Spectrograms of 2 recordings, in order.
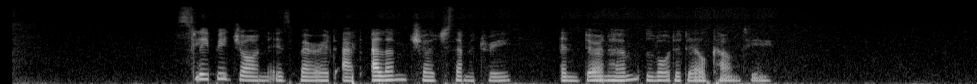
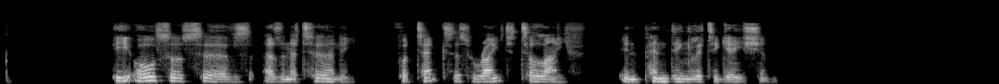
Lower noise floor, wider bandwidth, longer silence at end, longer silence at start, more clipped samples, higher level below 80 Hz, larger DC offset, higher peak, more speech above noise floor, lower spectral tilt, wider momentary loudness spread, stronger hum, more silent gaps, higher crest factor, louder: second, -54 dBFS vs under -90 dBFS; first, 15.5 kHz vs 7.8 kHz; second, 0.6 s vs 2.3 s; second, 0.15 s vs 1.15 s; neither; first, -44 dBFS vs -60 dBFS; neither; about the same, -2 dBFS vs -2 dBFS; second, 32 dB vs over 71 dB; first, -7 dB/octave vs -4.5 dB/octave; about the same, 10 LU vs 9 LU; neither; second, none vs 2.56-2.60 s, 3.57-3.93 s, 5.86-6.19 s; about the same, 24 dB vs 20 dB; second, -24 LUFS vs -20 LUFS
